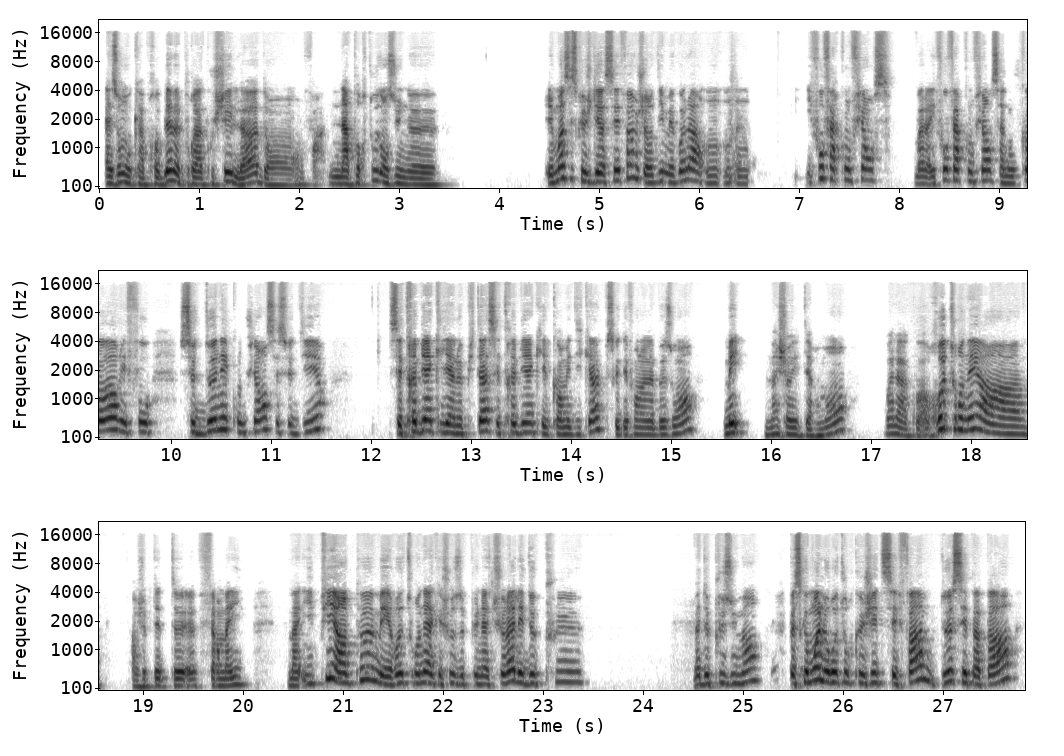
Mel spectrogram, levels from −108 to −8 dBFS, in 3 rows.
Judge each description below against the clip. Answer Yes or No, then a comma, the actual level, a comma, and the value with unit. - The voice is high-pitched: Yes, high, 215 Hz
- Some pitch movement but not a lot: No, wide, 6.8 semitones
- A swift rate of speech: Yes, fast, 265 wpm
